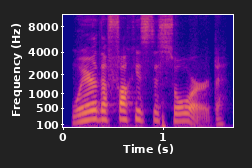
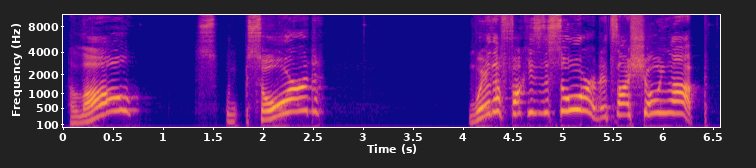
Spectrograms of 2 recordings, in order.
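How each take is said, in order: First: Said in the usual way. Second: High, loud exasperated shout; frustrated yelling. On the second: Real, not acted. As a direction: yell it out, fed up. Frustrated yelling for the missing sword.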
